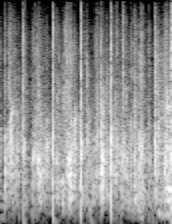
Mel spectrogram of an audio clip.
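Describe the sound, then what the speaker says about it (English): Audience applause after a business leadership talk, a short burst of clapping with several sharp, distinct claps standing out over a steady patter, fairly close and moderately loud, with no talk over it. "join me in giving them a round of applause and thanking them for everything"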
